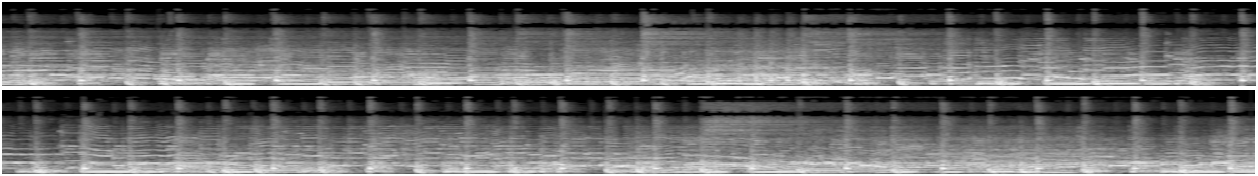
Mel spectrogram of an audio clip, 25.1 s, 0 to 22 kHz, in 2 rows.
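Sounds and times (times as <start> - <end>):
guitar bent wavering notes: 0.0 - 25.0
live blues band playing: 0.0 - 25.0.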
